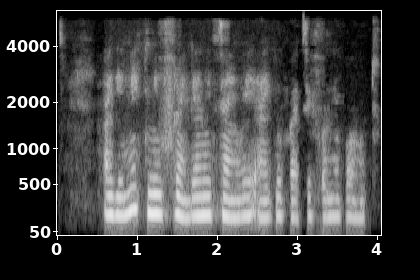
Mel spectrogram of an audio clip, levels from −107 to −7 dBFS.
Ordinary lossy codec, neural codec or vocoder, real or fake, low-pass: AAC, 24 kbps; none; real; 5.4 kHz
